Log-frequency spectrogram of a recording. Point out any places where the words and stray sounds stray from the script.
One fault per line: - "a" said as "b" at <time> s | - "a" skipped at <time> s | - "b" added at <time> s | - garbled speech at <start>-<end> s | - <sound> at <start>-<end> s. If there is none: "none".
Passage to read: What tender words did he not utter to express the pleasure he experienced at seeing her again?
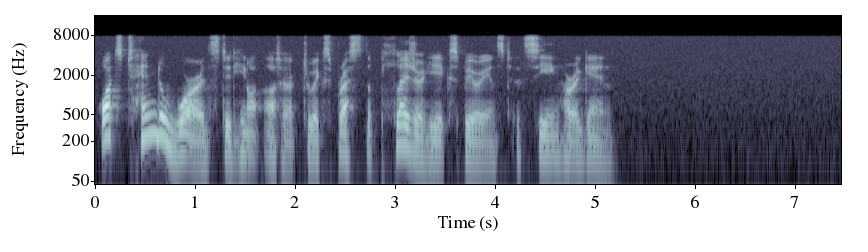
none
